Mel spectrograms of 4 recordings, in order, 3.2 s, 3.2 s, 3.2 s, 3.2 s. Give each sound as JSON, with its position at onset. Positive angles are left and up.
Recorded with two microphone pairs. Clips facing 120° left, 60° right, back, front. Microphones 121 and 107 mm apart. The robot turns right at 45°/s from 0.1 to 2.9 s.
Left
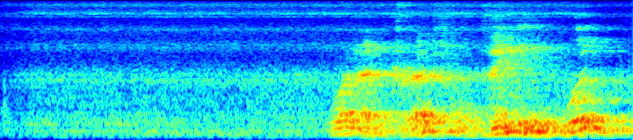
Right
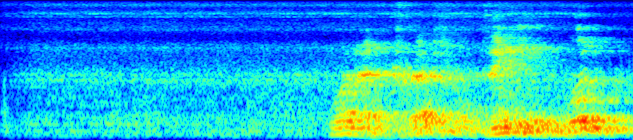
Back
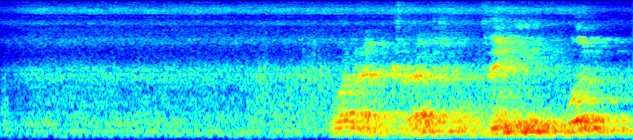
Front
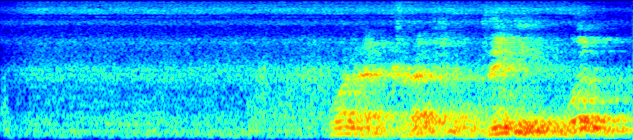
{"t": 1.6, "sound": "a man speaking", "azimuth_deg": 65, "distance_m": 0.9}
